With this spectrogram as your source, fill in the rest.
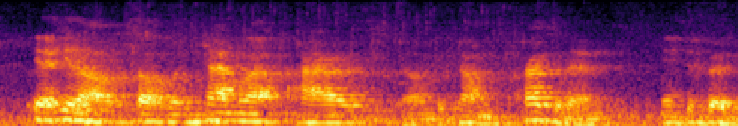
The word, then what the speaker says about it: Kamala: But what I tell people, I said Kamala Harris, right? Kamala, say it like Kamala.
